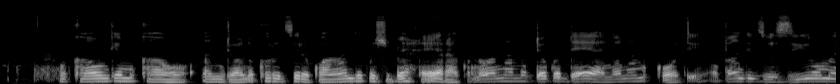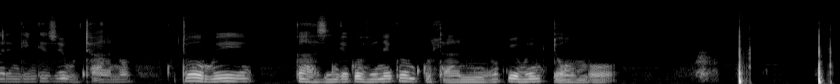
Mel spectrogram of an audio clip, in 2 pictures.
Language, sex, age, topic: Ndau, male, 18-24, health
